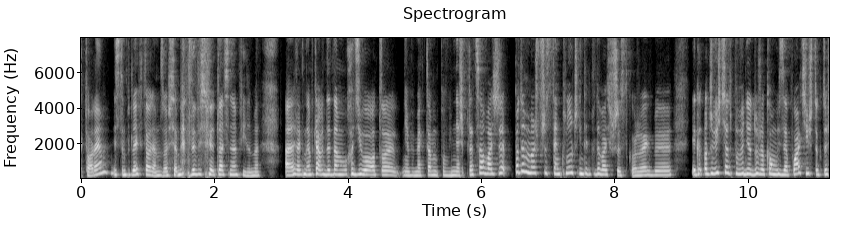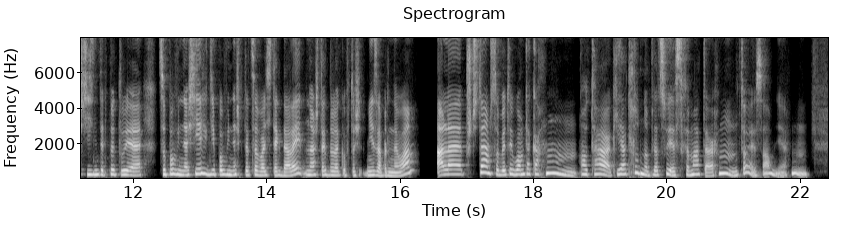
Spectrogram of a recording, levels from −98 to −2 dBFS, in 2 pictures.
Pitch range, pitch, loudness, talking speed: 225-285 Hz, 250 Hz, -20 LUFS, 215 wpm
